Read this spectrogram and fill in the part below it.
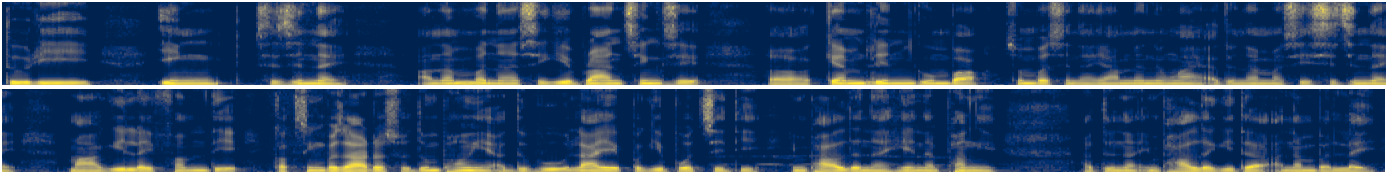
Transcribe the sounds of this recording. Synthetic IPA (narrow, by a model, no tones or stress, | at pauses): tuɾiiŋsizinɐj | ɐ̰nɐmbɐnɐsiɡibɾansiŋs̬i | kemlinɡumbɐsumbɐsinɐjamnɐnuŋajɐ̰dunɐmɐsisizinːɐj | maɡilɐjpʰɐmdi | kɐk̚siŋbɐzaɾɐsudumpʰɐŋiɐ̰dubulajek̚pɐɡipot̚sidi | impʰaldɐnɐɦenɐpʰɐŋi | ɐdunɐʔḭmpʰaldɐɡidɐʔɐ̰nɐmbɐlɐj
